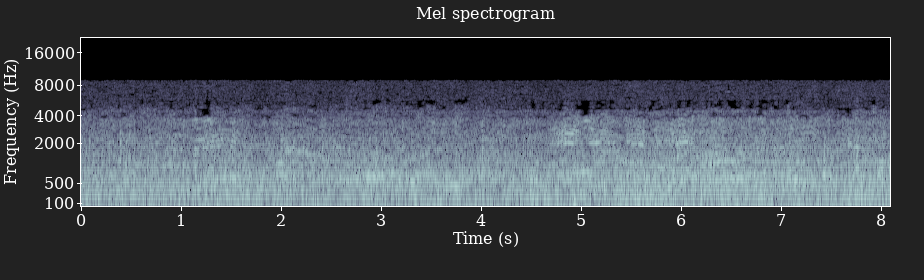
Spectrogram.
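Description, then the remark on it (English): Stadium crowd at a baseball game applauding as batter Roger Craig comes up to bat, mixed with a steady roar of crowd chatter, loud and continuous throughout without any clear break or single voice standing out. “Roger Craig drawing his round of applause.”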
